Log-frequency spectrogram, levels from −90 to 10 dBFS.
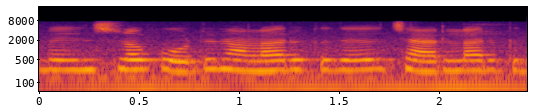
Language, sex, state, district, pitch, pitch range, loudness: Tamil, female, Tamil Nadu, Nilgiris, 250 Hz, 240-255 Hz, -14 LUFS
